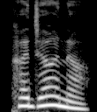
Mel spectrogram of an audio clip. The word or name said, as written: ಗಜನಿ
